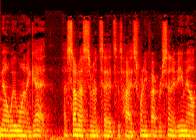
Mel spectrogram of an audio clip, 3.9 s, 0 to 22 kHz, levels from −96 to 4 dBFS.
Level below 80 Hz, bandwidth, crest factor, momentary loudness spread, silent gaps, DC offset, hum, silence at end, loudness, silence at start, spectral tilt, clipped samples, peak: -44 dBFS; 15 kHz; 20 dB; 6 LU; none; under 0.1%; none; 0 s; -25 LUFS; 0 s; -4.5 dB/octave; under 0.1%; -4 dBFS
